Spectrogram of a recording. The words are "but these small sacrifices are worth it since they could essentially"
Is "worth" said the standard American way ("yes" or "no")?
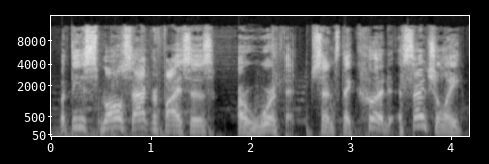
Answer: yes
